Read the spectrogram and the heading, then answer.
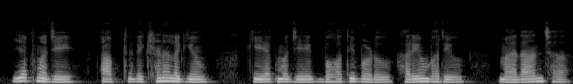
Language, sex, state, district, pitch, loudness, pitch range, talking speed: Garhwali, male, Uttarakhand, Uttarkashi, 120 Hz, -25 LUFS, 120-130 Hz, 200 wpm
